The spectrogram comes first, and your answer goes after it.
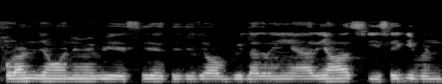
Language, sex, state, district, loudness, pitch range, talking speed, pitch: Hindi, male, Uttar Pradesh, Jyotiba Phule Nagar, -19 LUFS, 130-140 Hz, 255 wpm, 135 Hz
